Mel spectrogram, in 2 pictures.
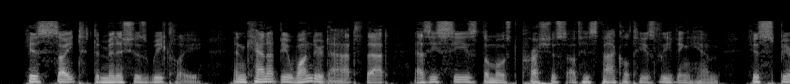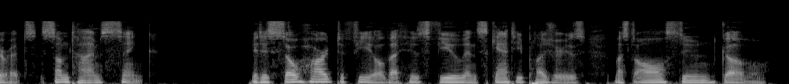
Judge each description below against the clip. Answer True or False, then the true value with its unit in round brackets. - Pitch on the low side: True (100 Hz)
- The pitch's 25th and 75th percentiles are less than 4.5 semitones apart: True (3.2 semitones)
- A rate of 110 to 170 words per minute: True (160 wpm)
